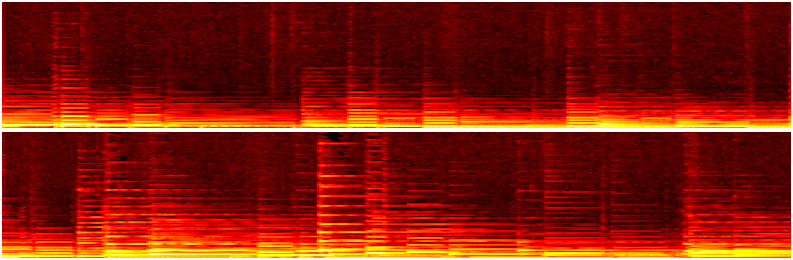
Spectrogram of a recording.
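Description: Jazz trio of electric guitar, electric bass and piano playing a slow ballad, with the guitar carrying the line. Low electric bass notes come in strongly about three seconds in.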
